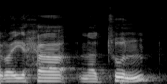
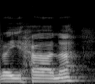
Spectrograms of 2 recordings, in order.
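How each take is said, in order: First: The word ends with a full 'tun' syllable. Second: The word ends with a soft 'h' sound. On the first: The speaker calls it wrong. "we won't say Rayhanatun with the two pesh on top of the ta" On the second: The speaker calls it right. "pausing on the ta, which then turns into a ha"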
